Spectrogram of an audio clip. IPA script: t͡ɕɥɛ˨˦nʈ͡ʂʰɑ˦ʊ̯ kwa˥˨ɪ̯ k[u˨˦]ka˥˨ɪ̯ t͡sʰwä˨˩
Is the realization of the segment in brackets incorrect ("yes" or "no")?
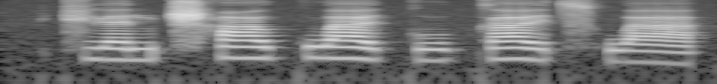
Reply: yes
